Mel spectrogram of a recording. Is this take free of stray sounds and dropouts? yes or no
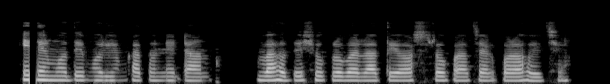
no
